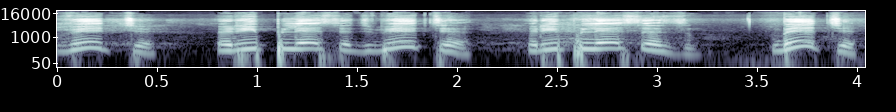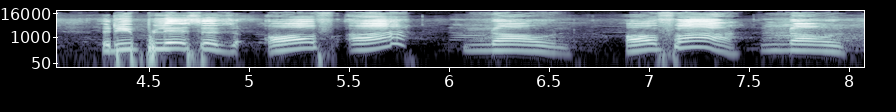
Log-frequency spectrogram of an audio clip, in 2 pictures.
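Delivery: very slow, each word stretched; slow dictation. Shown as a demonstration. Teacher dictating the definition to pupils, very slowly. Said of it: "Which, क्या बोले?".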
